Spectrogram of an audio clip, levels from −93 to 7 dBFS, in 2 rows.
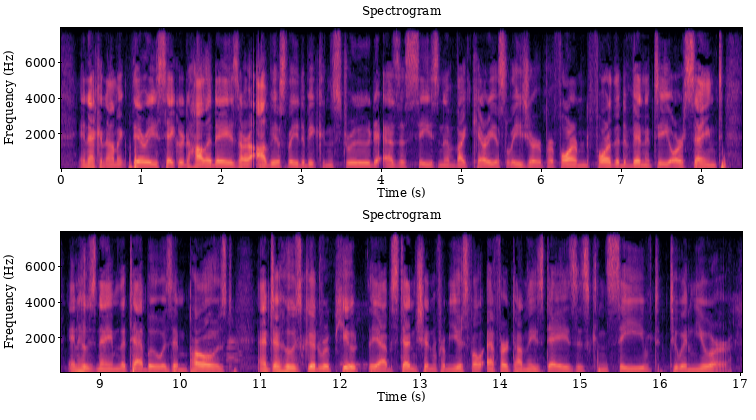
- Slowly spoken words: No, average, 160 wpm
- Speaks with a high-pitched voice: No, low, 105 Hz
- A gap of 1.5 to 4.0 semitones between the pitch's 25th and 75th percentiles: Yes, average, 3.2 semitones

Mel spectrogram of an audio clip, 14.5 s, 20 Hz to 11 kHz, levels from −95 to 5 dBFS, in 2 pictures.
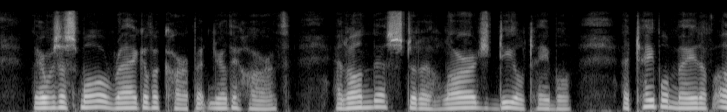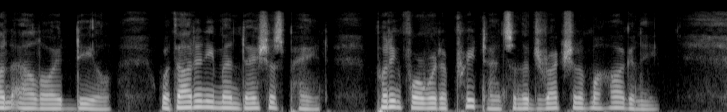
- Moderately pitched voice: Yes, medium, 145 Hz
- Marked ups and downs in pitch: No, average, 3.0 semitones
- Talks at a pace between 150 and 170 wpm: Yes, average, 155 wpm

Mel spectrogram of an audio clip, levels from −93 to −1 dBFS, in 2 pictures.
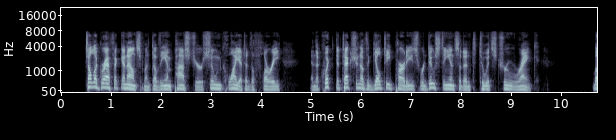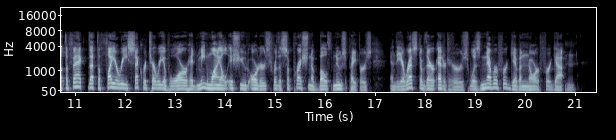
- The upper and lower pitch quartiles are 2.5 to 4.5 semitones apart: No, average, 4.9 semitones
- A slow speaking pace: No, average, 150 wpm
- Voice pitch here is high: No, low, 115 Hz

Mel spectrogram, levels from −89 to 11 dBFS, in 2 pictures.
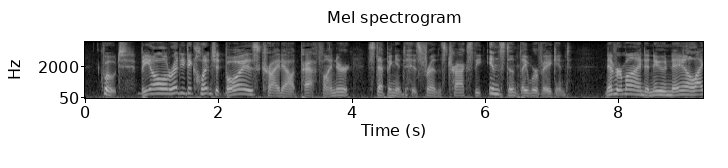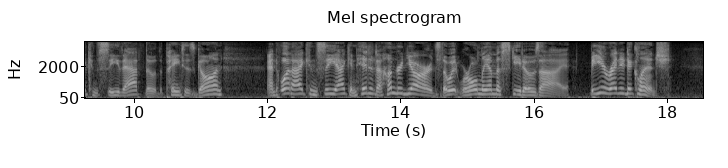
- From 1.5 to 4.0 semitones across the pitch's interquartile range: No, average, 4.9 semitones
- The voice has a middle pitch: No, high, 225 Hz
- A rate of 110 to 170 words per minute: No, average, 185 wpm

